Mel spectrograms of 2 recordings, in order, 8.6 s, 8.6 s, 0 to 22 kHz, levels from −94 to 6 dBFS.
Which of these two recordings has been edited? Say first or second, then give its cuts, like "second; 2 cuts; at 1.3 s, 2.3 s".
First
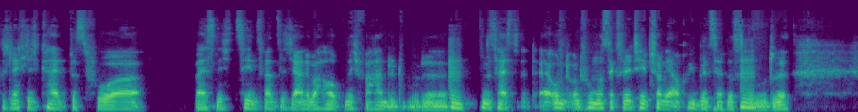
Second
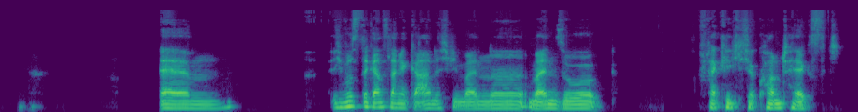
first; 1 cut; at 4.8 s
